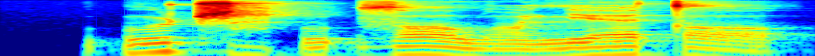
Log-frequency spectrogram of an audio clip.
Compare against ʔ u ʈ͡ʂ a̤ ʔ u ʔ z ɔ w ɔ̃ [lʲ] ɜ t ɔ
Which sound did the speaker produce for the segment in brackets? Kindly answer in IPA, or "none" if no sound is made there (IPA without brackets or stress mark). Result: lʲ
